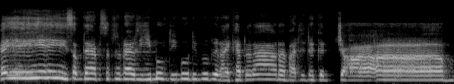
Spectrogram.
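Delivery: excited little squirrel voice, very high, rapid chatter.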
